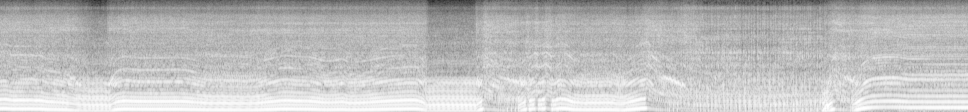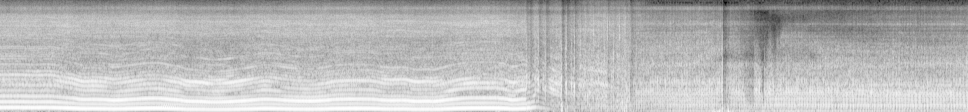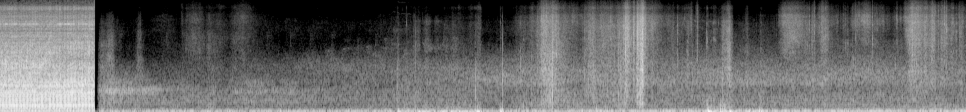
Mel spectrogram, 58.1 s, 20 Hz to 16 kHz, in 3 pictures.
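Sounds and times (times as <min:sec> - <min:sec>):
chainsaw revving and cutting wood: 0:00.0 - 0:40.7.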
